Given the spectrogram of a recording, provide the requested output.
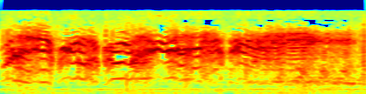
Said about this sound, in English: That's an unhappy duck.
